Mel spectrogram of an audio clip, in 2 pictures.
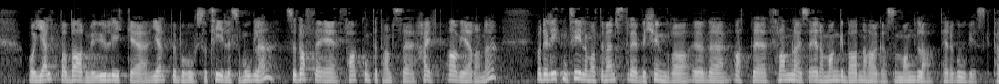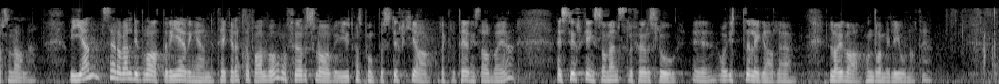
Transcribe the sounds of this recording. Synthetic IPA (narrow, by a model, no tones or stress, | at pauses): ɔjɛlpəɾbɑːd̪mɛʉːliːkəjɛlpəbəhuːʋsɔt̪ʰiːləsɔmuːɡləsɔd̪æfɔɛfɑːɡ̚kʰʊmpət̪ʰɑnsəhæɪlt̪ɑːʋjæːɾɑnə | ɔd̪ɛæliːt̪nt̪ʰʋiːlɔmɑt̪ʋɛnst̪ɾəɛbəçʏmɾɑøːʋəɾɑt̪̚d̪ɛfɾɑmlœʏsəɛd̪ɛmɑŋːəbɑːnəhɑːɡəɾsɔmːɑŋlɑɾpʰɛd̪ɑɡuːɡɪskpʰæɾsʊnɑːlə | ɔɪjɛnːseɪɖ̪ɛʋɛld̪ɪbɾɑːɑt̪ɾɛjeːɾɪŋənt̪ʰeːkəɖ̪ɛt̪ːɑpʰɔɑlʋɔɾɔføːɾəsloːɾɪʉːt̪̚ɡɑŋspʰʊŋk̚t̪ɑst̪ʏɾkɑɾɛkɾʉt̪ʰeːɾɪŋsɑɾbæɪə | æɪst̪ʏɾkɪŋsɔmʋɛnst̪ɾəføːɾəsluː | ɔʏt̪ʰːəɭɪɡəɾəlœʏʋɑhʉnd̪ɾəmɪlɪuːnəɾt̪ʰɪl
